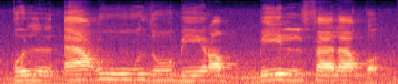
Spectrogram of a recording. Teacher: কফটা হচ্ছে কলকলার হরফ এর জন্য এটা জজম হবে সাথে প্রতিধ্বনি হবে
